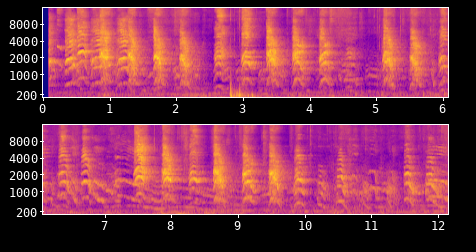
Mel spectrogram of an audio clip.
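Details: Mixed-breed dog (CI×PT cross) indoors at a pet shop in Omihachiman, Japan, giving sharp, high-pitched yapping barks in a steady run, roughly two to three per second, with one dull knock partway through.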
